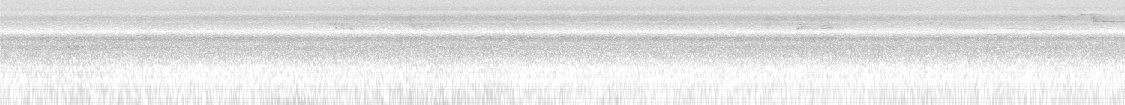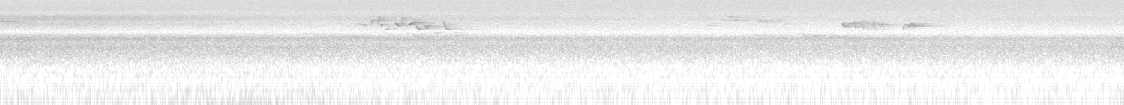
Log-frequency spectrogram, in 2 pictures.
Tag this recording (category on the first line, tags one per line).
Soundscapes > Nature
natural-soundscape
field-recording
soundscape
meadow
phenological-recording
alice-holt-forest
raspberry-pi
nature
